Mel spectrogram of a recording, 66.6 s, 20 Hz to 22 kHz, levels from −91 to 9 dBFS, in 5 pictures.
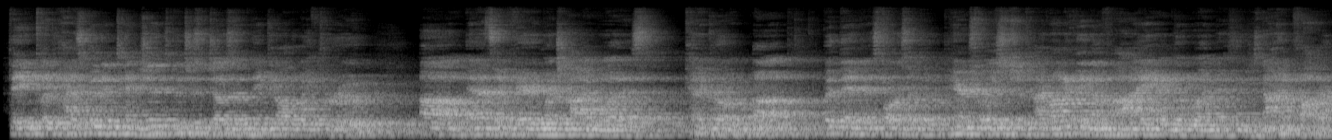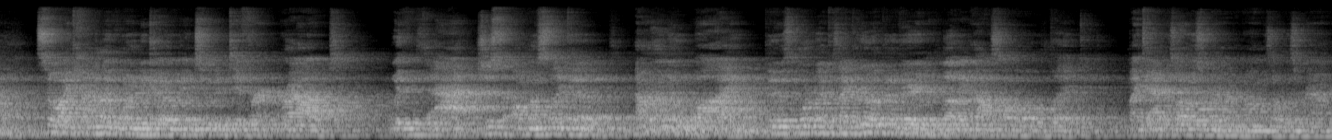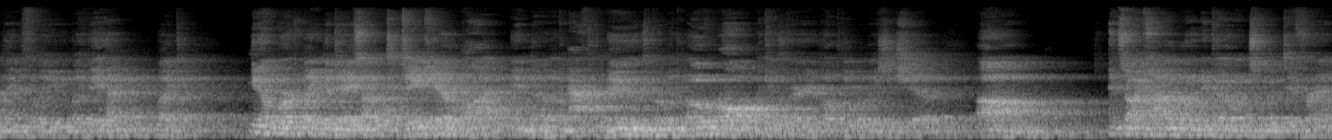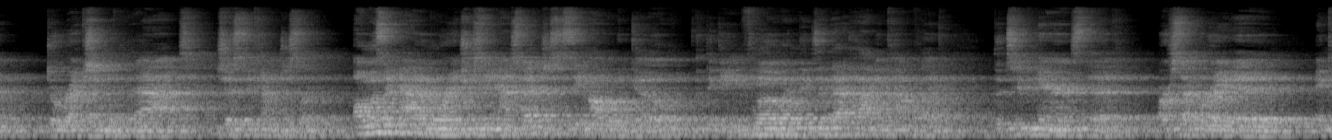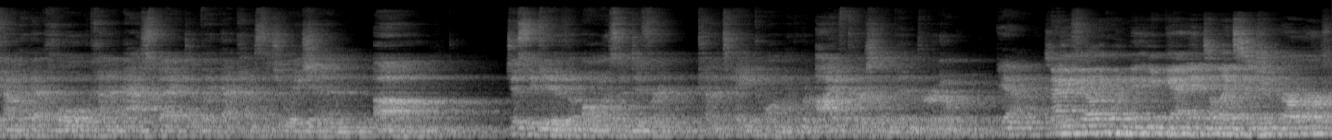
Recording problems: room echo; strong; dies away in 3 s
off-mic speech; far

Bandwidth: 18 kHz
